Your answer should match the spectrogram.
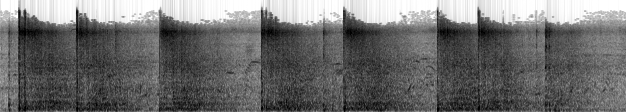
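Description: Aerial fireworks shells bursting overhead: about eight sharp bangs a second or two apart, each trailing off in a long fading echo.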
